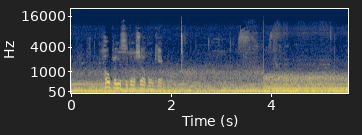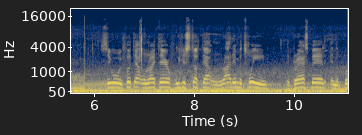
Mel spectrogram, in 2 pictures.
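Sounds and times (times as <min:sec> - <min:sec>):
low rumble with motor hum: 0:00.0 - 0:11.0.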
